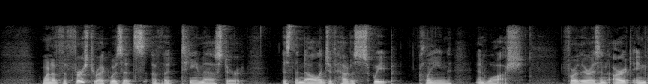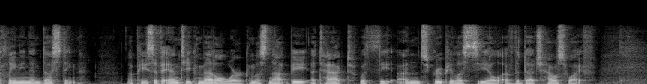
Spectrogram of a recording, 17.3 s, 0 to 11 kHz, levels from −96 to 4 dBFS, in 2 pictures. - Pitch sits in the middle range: No, low, 110 Hz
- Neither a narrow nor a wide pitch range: No, narrow, 2.1 semitones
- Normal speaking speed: Yes, average, 160 wpm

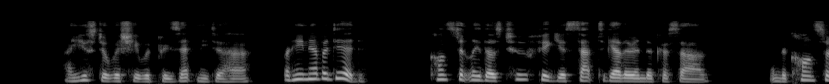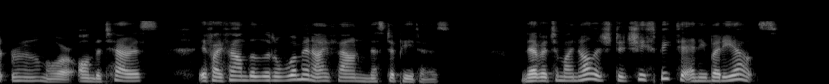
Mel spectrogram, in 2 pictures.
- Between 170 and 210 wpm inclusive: Yes, average, 185 wpm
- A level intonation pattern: No, wide, 5.6 semitones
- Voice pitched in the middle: Yes, medium, 165 Hz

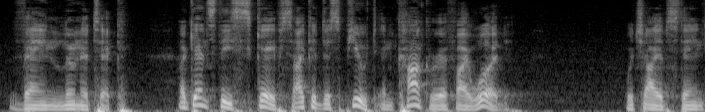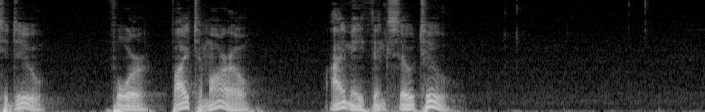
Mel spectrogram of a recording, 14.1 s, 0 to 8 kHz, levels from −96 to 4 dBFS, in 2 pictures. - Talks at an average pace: No, slow, 115 wpm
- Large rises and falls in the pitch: No, average, 5.0 semitones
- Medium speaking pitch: No, very low, 95 Hz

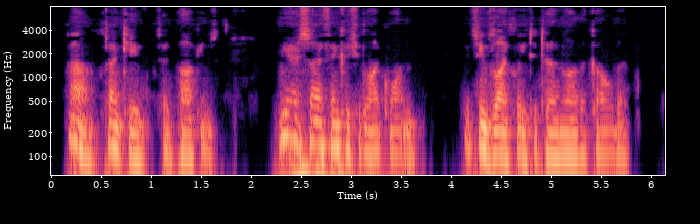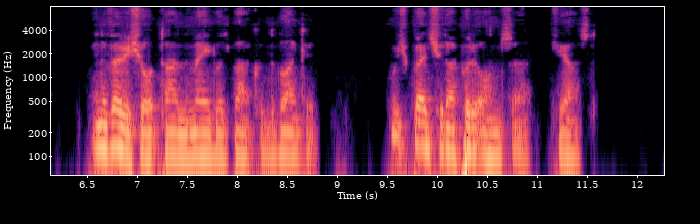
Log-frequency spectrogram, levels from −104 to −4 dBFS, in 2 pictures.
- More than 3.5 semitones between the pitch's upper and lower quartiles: No, average, 2.8 semitones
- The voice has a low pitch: Yes, low, 105 Hz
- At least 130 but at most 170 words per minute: No, average, 200 wpm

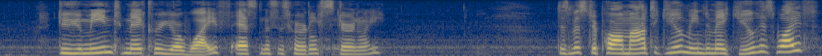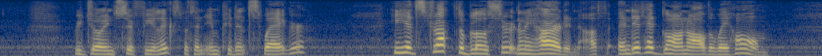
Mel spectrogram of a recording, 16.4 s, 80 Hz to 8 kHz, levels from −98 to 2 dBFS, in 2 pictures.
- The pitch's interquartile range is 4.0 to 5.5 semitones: Yes, average, 5.0 semitones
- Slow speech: No, average, 165 wpm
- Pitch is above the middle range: Yes, high, 225 Hz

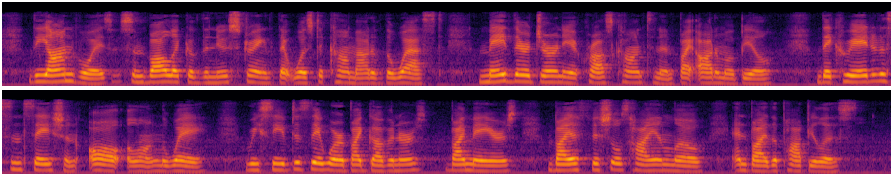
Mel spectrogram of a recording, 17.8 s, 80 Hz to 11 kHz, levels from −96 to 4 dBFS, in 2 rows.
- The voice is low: No, medium, 185 Hz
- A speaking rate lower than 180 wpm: Yes, average, 160 wpm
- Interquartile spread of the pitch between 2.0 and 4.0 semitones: Yes, average, 2.8 semitones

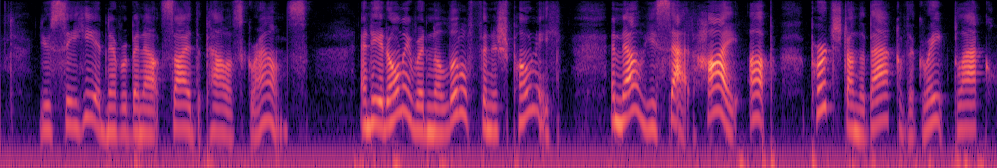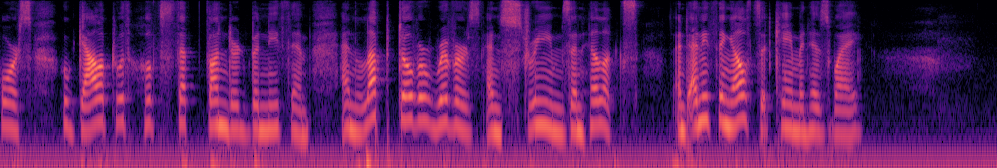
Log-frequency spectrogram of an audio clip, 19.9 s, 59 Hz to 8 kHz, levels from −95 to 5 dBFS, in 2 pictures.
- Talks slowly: No, average, 175 wpm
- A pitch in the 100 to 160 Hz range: No, high, 195 Hz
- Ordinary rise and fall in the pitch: Yes, average, 4.0 semitones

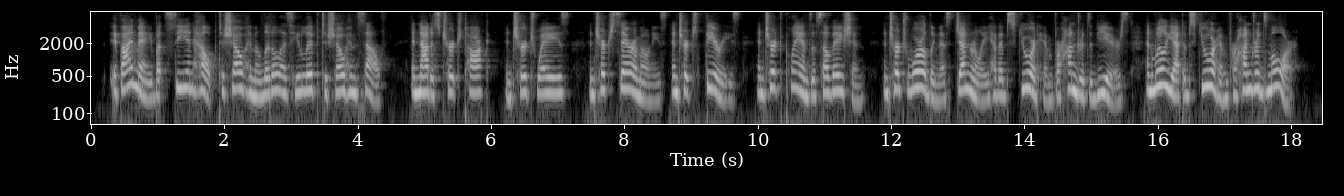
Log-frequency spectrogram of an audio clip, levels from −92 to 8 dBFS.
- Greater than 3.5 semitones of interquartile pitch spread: Yes, average, 4.5 semitones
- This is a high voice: Yes, high, 245 Hz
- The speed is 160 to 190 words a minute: Yes, average, 180 wpm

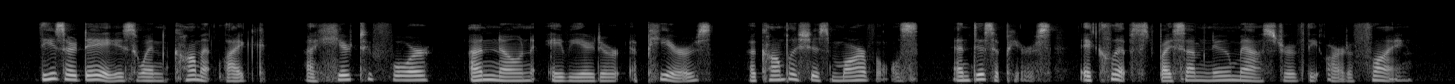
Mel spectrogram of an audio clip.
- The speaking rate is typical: No, slow, 105 wpm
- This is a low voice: No, high, 190 Hz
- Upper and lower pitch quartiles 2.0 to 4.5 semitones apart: Yes, average, 3.5 semitones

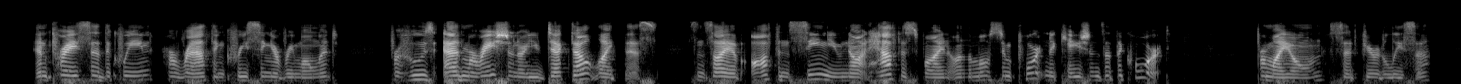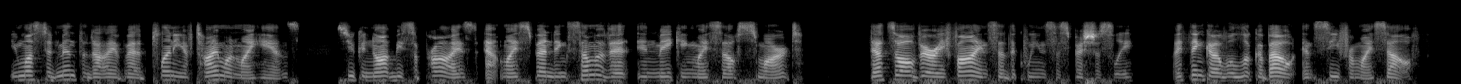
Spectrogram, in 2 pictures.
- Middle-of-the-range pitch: Yes, medium, 180 Hz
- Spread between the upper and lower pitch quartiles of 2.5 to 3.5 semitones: Yes, average, 3.0 semitones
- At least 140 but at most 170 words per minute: No, average, 180 wpm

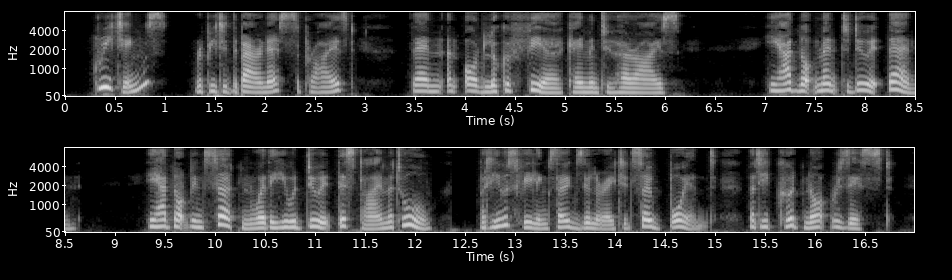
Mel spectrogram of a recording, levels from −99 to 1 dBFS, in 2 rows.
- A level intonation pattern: No, average, 4.9 semitones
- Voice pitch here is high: Yes, high, 200 Hz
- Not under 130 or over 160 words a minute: No, average, 175 wpm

